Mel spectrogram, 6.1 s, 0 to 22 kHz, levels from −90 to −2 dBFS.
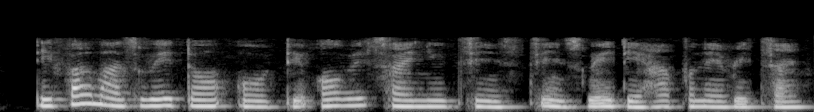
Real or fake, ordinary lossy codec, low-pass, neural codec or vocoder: real; AAC, 24 kbps; 5.4 kHz; none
